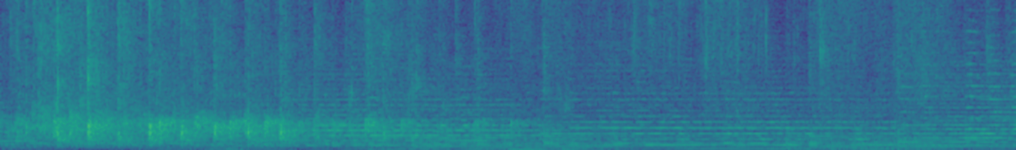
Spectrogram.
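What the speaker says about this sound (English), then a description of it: "A round of applause, ladies and gentlemen" An audience applauds at a televised panel discussion on India's tourism sector, a steady, dense patter of clapping that starts with a few sharper claps and carries on evenly at moderate volume.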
